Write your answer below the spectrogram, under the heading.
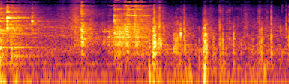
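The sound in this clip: Teaspoon clinking against dishes, a few light, bright metallic clinks and taps spread across the moment, fairly faint, with no voices.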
